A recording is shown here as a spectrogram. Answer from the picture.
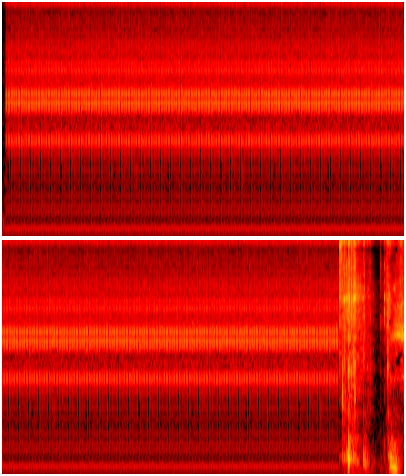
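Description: A steady hum of several fixed tones starts abruptly and holds unchanged. A short burst of noise comes near the end.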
